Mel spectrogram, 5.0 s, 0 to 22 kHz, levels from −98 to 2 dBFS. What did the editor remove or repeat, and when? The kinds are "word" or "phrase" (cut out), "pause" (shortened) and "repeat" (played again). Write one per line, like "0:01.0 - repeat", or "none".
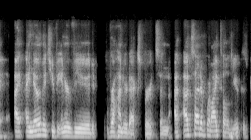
0:02.0 - pause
